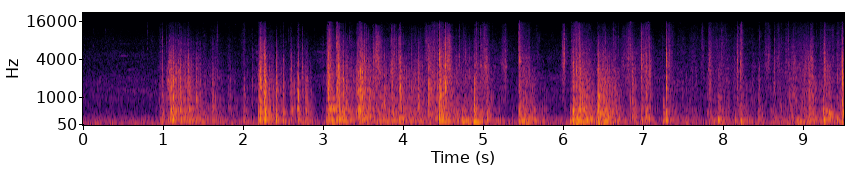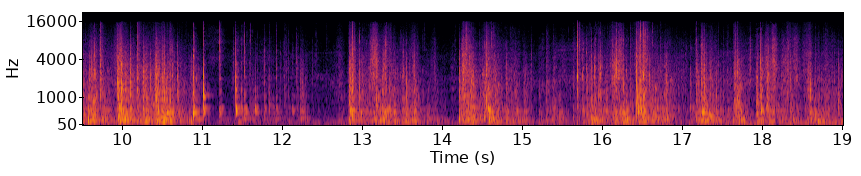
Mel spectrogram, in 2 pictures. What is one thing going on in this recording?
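Plastic bottles clatter and crinkle as a dog paws through them.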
